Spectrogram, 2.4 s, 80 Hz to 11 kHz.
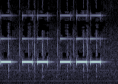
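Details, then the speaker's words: Godox AD300 Pro flash with a previously service-damaged board and a custom-built replacement module, power set to minimum, ready light on: six loud high-pitched beeps but no flash pop or charge whine; still does not fire. "Coba kita pencet ya. Iya, memang nggak mau nembak ya teman-teman ya."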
